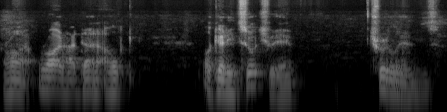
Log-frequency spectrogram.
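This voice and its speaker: A middle-aged or older man, a musician chatting casually and haltingly as an interview guest. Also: mid-range voice, fairly even intonation, vocal fry, breathy edge. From Sheffield, England.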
